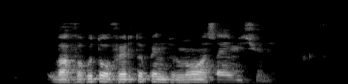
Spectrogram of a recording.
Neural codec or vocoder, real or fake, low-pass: none; real; 7.2 kHz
